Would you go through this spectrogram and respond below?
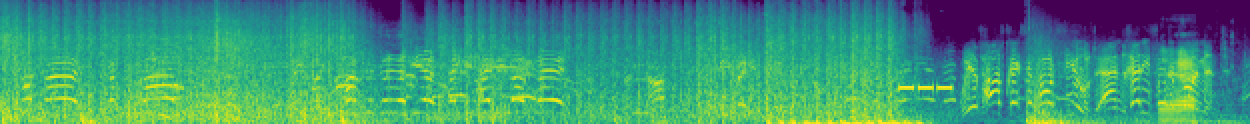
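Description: Heavy video game gunfire with booming artillery-like blasts and rapid shots from pack guns, dense and continuous, with pauses and sharp bursts near the end.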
